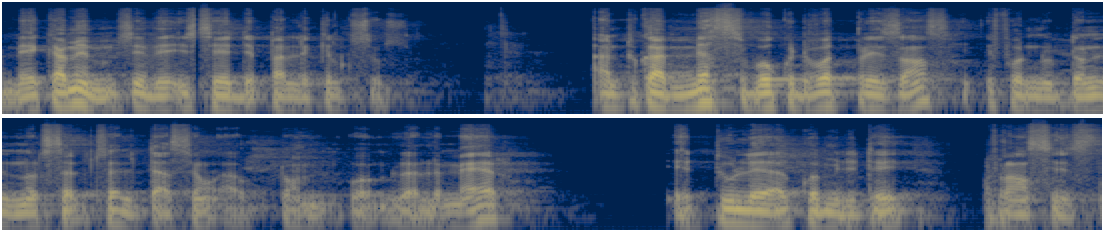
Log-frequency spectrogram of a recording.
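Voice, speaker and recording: Pausing long and often, a man with a fairly low pitch talks at a moderate pace, with ordinary pitch variation and big swings in loudness. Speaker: religious community leader. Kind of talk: ceremony speech. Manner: halting.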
